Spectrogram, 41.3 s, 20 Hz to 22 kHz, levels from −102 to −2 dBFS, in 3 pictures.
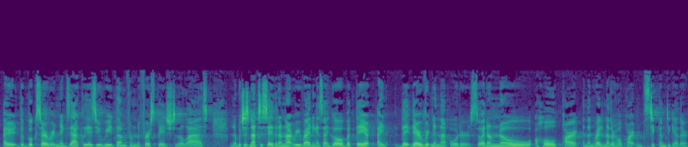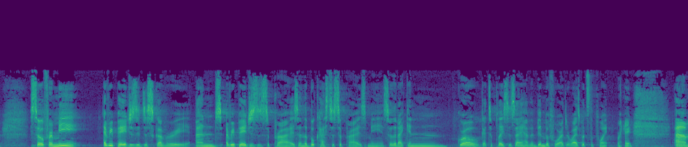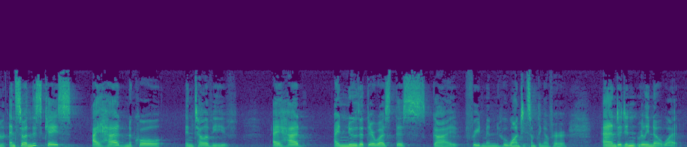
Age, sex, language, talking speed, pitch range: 30-49, female, Hebrew, 185 wpm, 180-215 Hz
